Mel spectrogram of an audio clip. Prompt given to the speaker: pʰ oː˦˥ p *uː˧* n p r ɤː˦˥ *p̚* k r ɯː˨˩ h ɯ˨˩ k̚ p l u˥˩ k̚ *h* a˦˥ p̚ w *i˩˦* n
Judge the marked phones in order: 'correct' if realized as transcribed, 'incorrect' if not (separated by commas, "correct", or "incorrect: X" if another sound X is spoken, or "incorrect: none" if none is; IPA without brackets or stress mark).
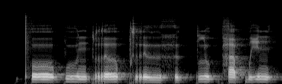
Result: correct, correct, correct, incorrect: i˥˩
